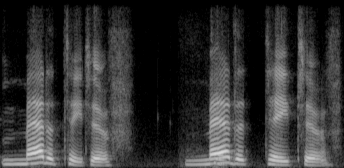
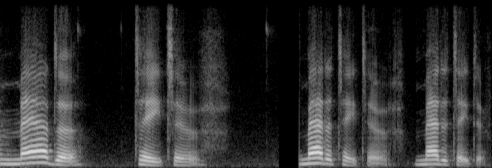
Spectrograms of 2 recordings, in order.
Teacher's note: É como se fossem 2 palavras, a primeira sílaba de cada uma é forte.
